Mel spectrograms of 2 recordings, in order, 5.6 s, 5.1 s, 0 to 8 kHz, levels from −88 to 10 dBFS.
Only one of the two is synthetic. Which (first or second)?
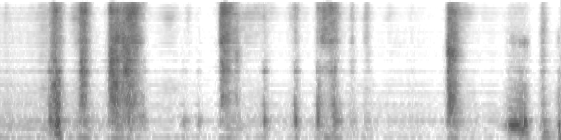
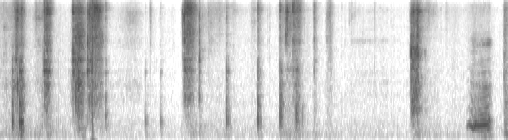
first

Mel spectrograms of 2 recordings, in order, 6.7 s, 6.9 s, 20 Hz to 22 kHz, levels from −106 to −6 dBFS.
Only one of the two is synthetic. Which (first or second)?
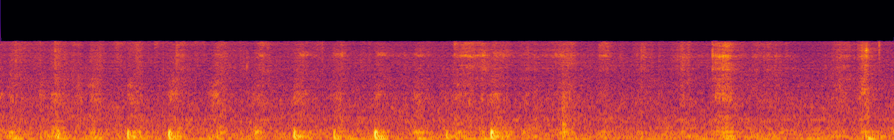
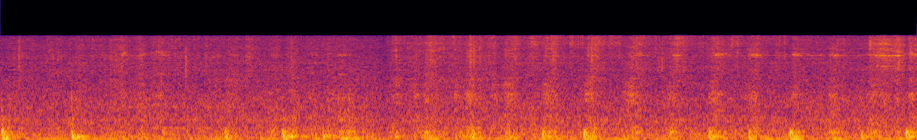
first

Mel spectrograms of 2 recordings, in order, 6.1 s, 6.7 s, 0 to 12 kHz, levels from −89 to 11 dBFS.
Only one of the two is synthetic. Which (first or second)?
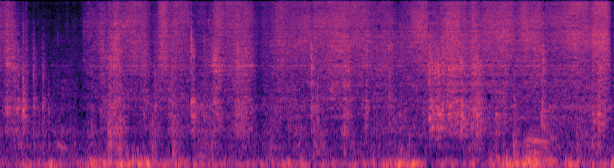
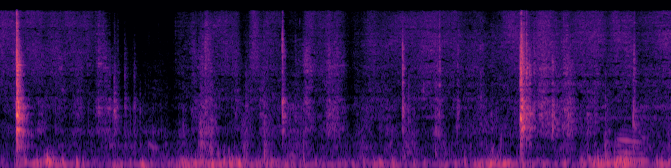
first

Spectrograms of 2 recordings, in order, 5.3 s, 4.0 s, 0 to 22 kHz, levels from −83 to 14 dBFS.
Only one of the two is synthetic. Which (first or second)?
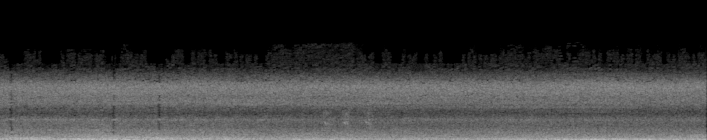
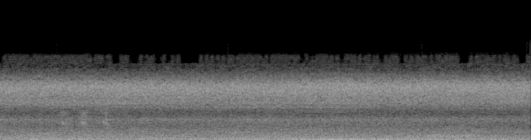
second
